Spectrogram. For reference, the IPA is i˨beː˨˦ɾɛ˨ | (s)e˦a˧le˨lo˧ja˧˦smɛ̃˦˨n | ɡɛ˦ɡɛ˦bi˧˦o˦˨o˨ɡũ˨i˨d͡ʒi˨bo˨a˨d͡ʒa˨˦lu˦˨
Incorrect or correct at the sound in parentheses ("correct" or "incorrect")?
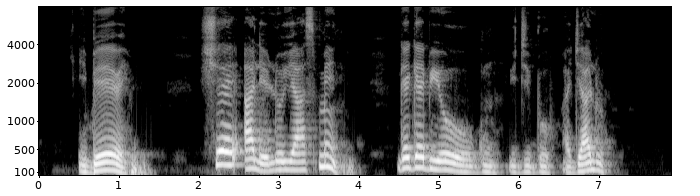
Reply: incorrect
